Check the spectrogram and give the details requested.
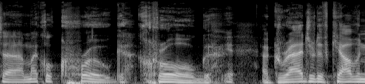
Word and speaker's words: Krogh: It's Michael Krogh.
